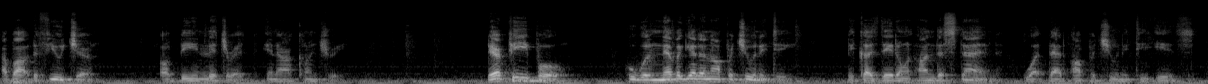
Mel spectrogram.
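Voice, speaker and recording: A man speaks at a moderate pace in a very deep, low voice with vocal fry. Long, frequent pauses break up his speech, and the room echo is audible. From Jamaica. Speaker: lecturer. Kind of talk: lecture. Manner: animated.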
